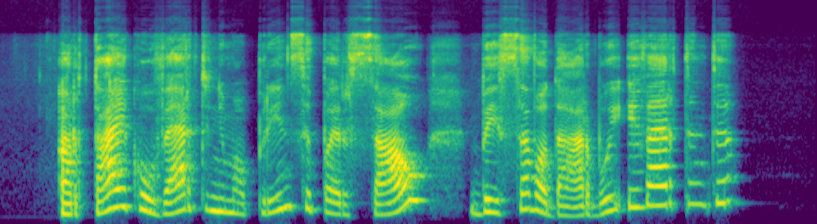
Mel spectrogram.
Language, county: Lithuanian, Klaipėda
